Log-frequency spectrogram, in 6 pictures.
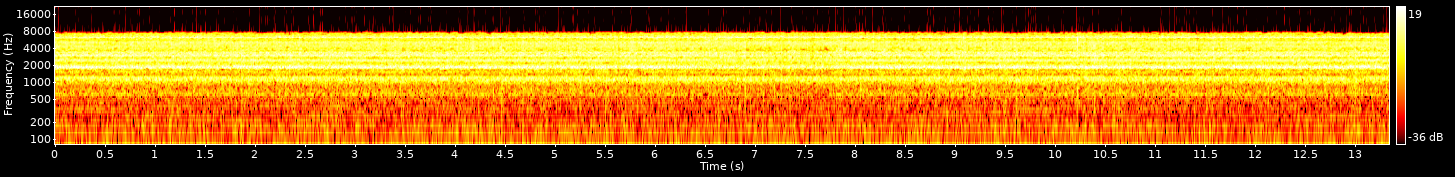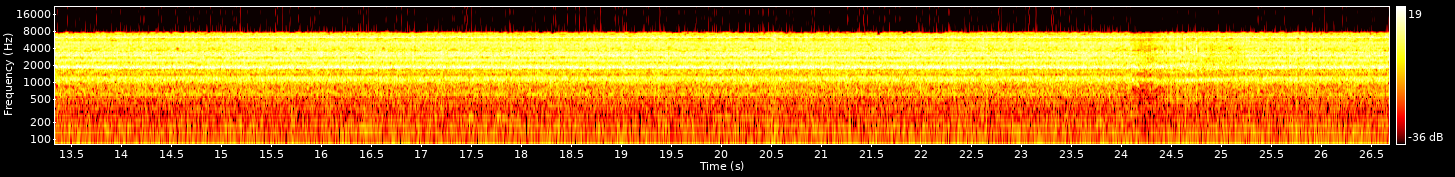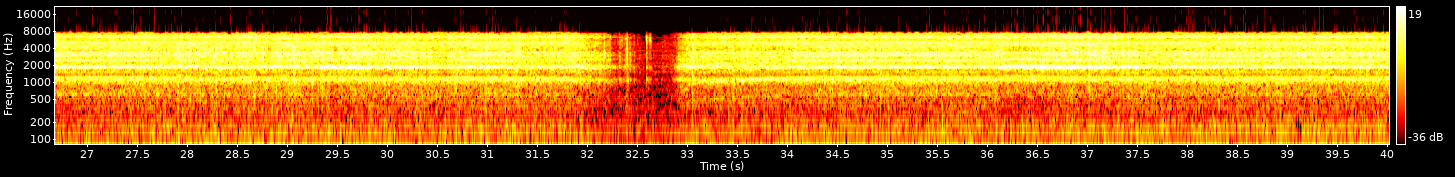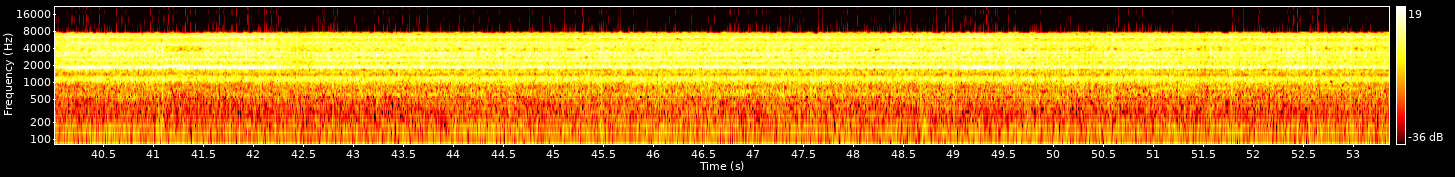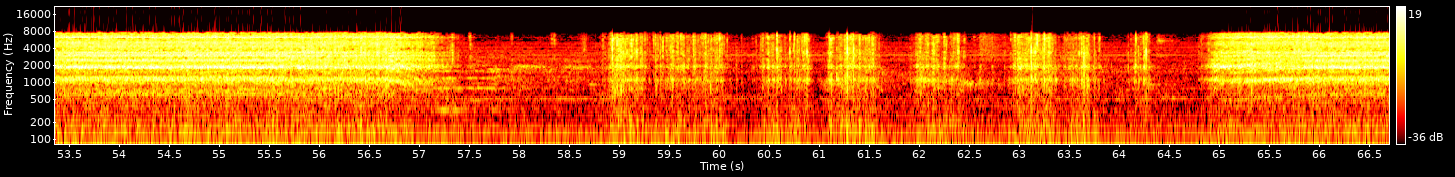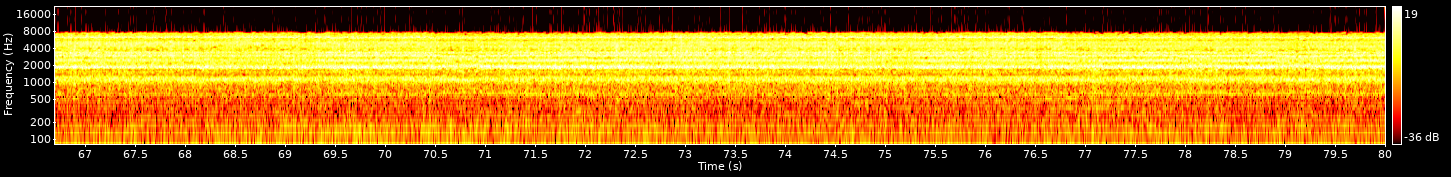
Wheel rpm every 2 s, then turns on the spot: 160, 160, 160, 160, 160, 160, 160, 160, 160, 160, 160, 160, 150, 160, 160, 160, 70, 160, 160, 160, 160, 160, 160, 160, 160, 160, 160, 160, 70, 10, 20, 20, 60, 160, 160, 160, 160, 160, 160, 160.
58-64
